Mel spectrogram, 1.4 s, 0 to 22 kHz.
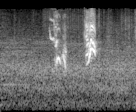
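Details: Sparrows coming onto a hand to be fed at a Tenmangu shrine on 13 April 2023; two short, bright high chirps close together, a steady low background hum beneath.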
